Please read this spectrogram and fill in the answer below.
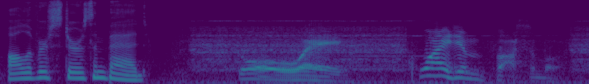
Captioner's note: phone ringing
